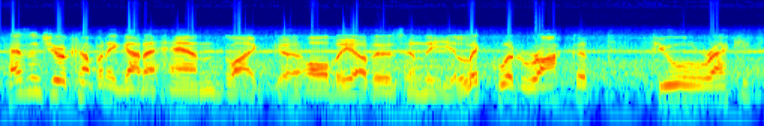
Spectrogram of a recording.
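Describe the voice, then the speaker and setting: A man's voice: on the low side, animated, normal speed, close to an everyday voice. A man with an American accent playing a breezy, tough insurance investigator in an old radio drama, with snappy, wry delivery. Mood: casual, probing. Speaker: lead actor and narrator. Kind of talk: 1950s-60s American radio drama acting. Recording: dull, noisy vintage radio recording.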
